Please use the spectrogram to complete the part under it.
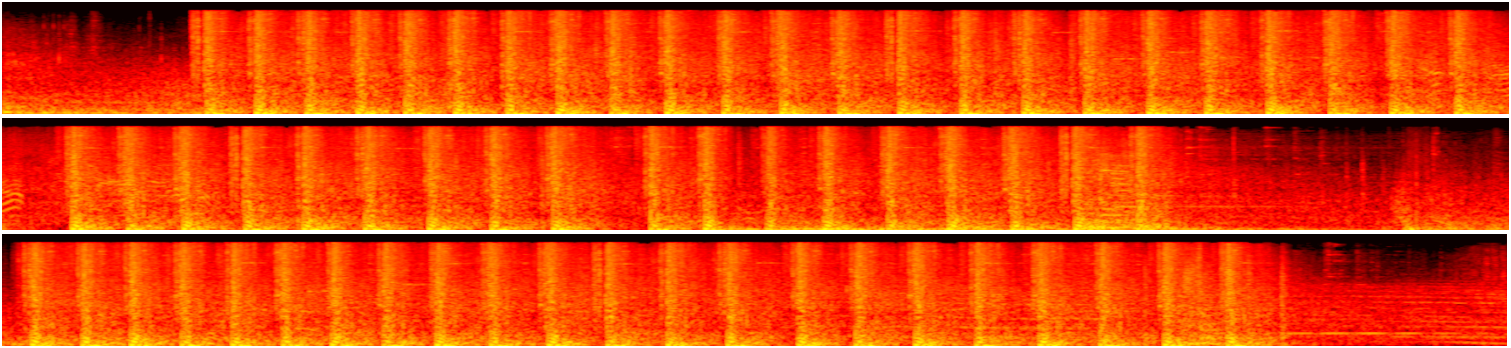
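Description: An anti-aircraft gun fires rapid bursts of shots.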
